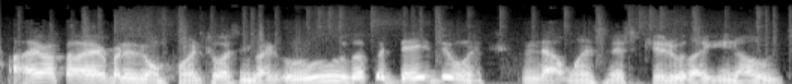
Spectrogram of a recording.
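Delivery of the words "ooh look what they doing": high, slow sing-song "ooh"; teasing kids. Retold or imitated. Classmates teasing the young couple, sing-song and slow. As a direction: draw it out like schoolkids teasing a couple.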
